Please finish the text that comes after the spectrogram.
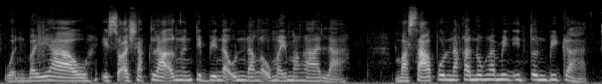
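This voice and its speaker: A woman's voice: on the low side, normal speed, a bit bright, natural voice. A woman playing a sociable village aunt and mother in a radio drama. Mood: friendly. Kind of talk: Ilocano radio drama acting.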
